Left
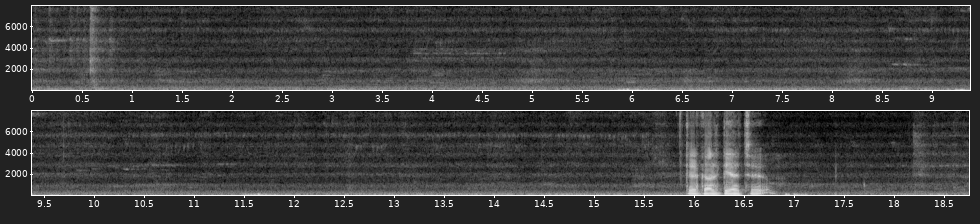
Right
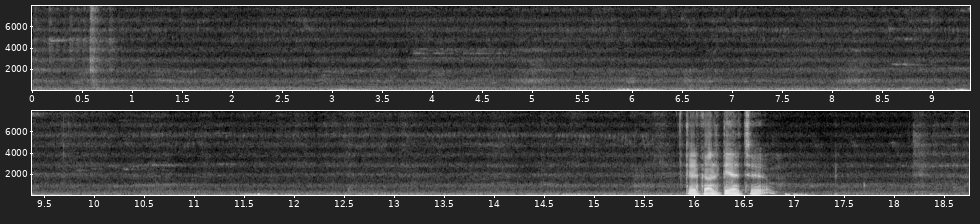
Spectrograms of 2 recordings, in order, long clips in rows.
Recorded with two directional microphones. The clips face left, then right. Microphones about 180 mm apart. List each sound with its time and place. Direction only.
15.9 s speech: 20° right (ahead or behind)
